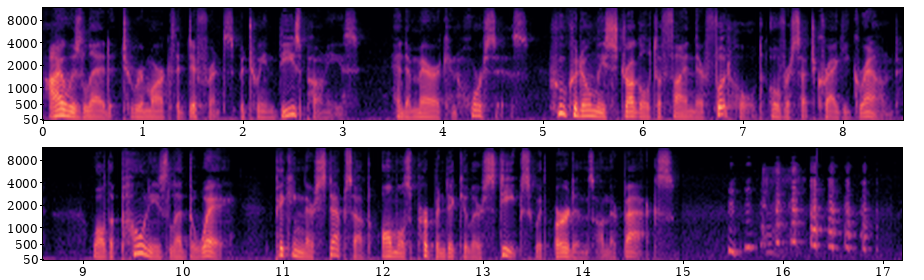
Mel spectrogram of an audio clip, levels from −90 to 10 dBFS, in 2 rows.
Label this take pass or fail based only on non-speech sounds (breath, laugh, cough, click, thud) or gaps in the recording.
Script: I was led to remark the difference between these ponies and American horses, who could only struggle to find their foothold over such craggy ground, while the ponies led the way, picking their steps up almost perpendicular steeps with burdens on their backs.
fail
